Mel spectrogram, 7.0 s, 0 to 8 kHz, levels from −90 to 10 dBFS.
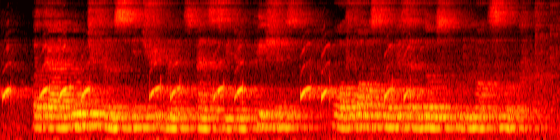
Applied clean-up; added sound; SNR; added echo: none; Motor vehicle (road) / Siren; 6 dB; reverberation time 1.2 s.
